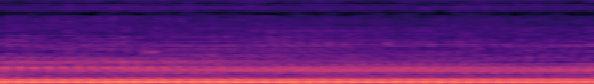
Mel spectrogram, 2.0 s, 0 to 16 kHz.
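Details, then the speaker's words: Shurflo 2088 water pump after switching to a more flexible inlet hose and clearing plastic debris from the tank, just primed: steady low hum with quick even pulsing, no rattle, much quieter; normal running. "It's so much quieter though, I can already tell you."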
